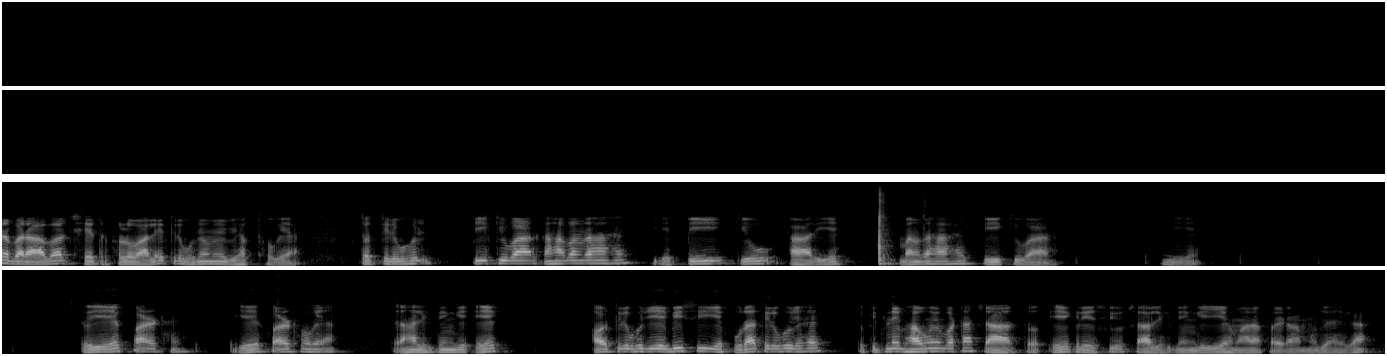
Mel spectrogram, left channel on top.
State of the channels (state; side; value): silent; left; digital silence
